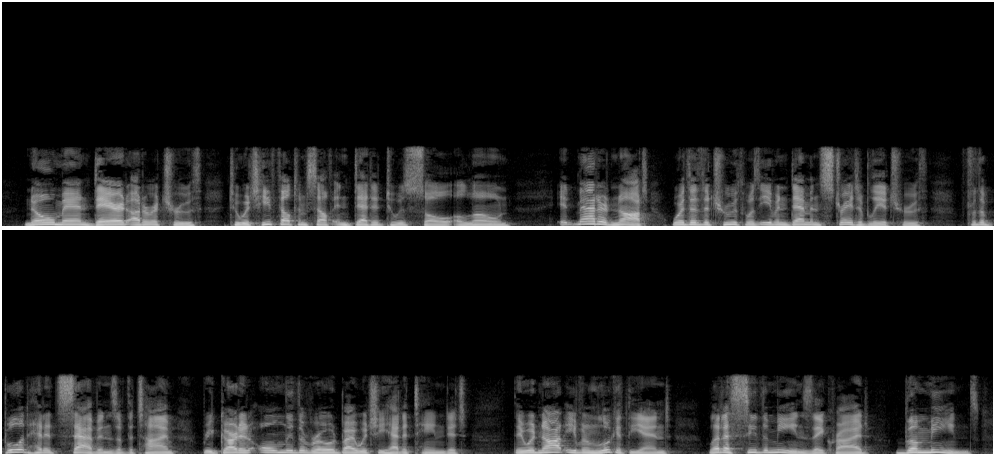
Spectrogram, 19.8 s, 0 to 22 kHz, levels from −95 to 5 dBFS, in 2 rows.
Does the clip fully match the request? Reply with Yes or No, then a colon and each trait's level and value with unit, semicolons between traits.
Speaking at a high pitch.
No: medium, 155 Hz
